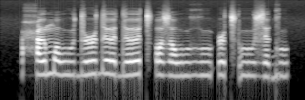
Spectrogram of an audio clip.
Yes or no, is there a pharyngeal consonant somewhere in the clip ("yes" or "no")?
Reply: yes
